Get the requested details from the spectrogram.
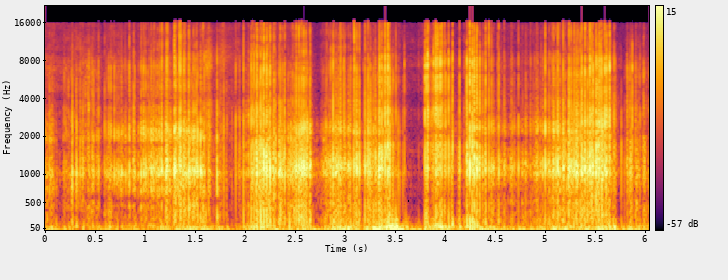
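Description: Long nails scratch across the resin rhinestones on the cover of a hardcover diamond painting notebook held up close. The result is a dense, gritty crackling that comes in rising and falling waves, with a steady mid-pitched rasp running through it and brief pauses between strokes.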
